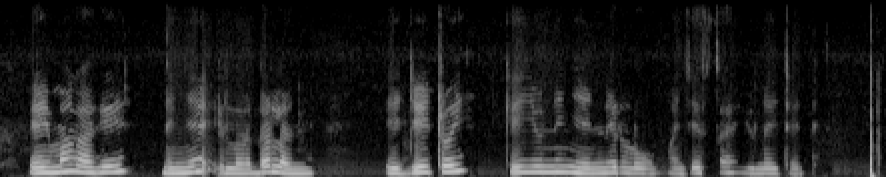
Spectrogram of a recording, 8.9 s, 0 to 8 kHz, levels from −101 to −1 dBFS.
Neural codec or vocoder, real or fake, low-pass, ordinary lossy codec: none; real; none; none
